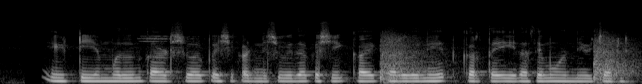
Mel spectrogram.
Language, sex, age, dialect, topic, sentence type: Marathi, male, 18-24, Standard Marathi, banking, statement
